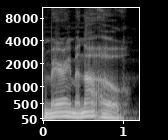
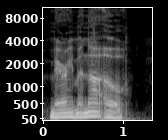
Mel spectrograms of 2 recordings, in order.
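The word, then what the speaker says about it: merimnao: It's a verb pronounced merimenao, merimenao.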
